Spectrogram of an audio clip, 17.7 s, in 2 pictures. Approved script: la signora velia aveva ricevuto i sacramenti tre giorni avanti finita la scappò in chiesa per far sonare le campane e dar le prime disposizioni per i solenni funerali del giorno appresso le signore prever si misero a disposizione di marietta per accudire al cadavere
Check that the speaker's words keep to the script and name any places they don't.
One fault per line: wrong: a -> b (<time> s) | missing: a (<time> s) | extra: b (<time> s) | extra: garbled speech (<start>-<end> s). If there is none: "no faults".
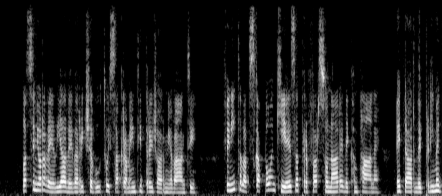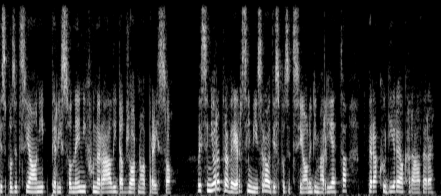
no faults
